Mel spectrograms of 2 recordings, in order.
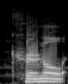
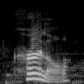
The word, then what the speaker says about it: colonel: Now, this one's pronunciation is wild. Colonel and colonel. Huh. Yes, English spelling at its finest. Kernel, Kernel.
